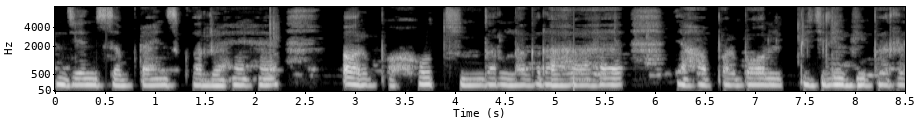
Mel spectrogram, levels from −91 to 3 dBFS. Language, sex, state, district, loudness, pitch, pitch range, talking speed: Hindi, female, Bihar, Sitamarhi, -22 LUFS, 175 Hz, 170-180 Hz, 125 wpm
